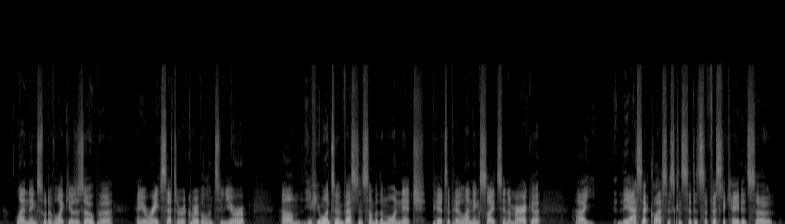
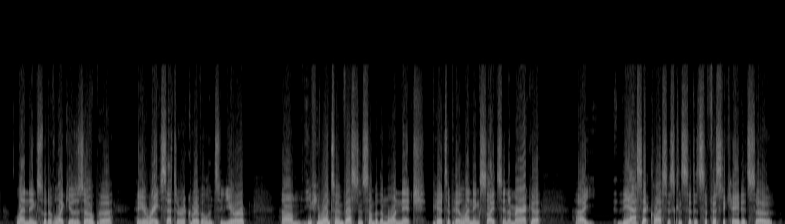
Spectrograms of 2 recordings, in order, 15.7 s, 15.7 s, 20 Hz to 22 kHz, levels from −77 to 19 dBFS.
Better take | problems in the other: first | distortion; slight; 7% of the sound clipped

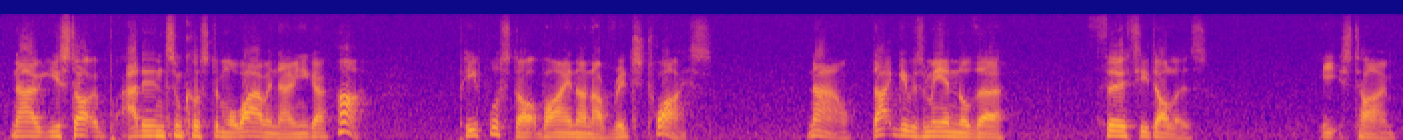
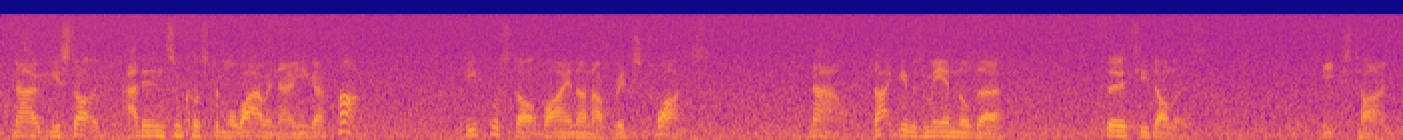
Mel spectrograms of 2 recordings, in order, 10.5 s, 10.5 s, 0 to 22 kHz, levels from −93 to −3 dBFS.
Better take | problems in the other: first | hiss; loud; throughout; 4 dB below the speech; faint in the first

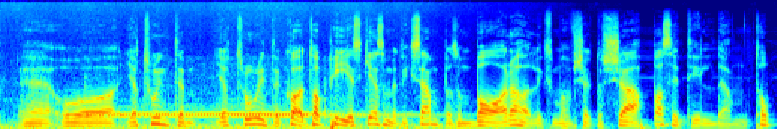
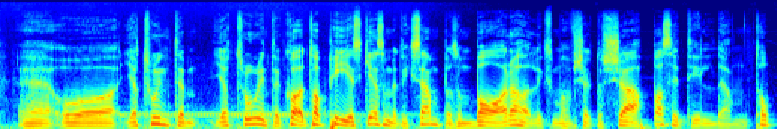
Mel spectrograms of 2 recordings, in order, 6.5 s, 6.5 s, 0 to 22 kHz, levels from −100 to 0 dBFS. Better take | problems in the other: second | alarms or sirens; loud; throughout; 7 dB below the speech; faint in the second

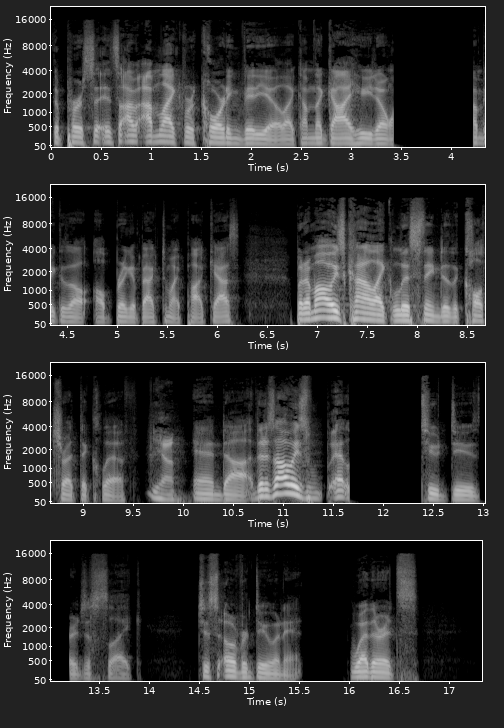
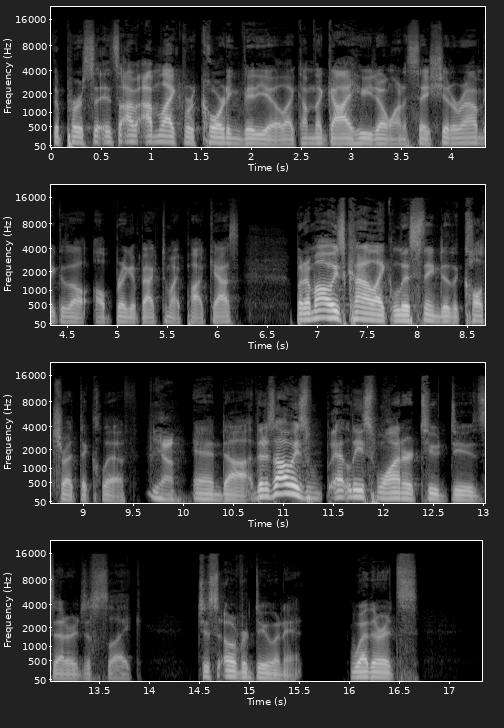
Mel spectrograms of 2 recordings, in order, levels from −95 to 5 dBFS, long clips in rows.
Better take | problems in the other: second | audio cutting out; at 3.5 s for 1 s, at 12 s for 0.5 s and at 13 s

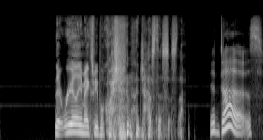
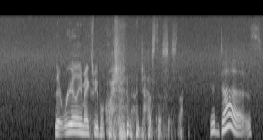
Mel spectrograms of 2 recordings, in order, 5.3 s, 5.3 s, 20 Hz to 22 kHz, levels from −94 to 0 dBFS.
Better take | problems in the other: first | hiss; noticeable; throughout; 15 dB below the speech

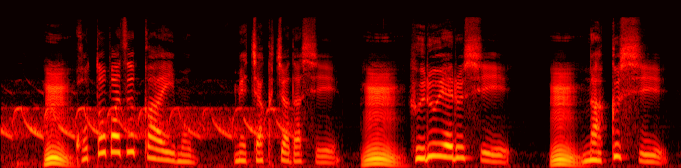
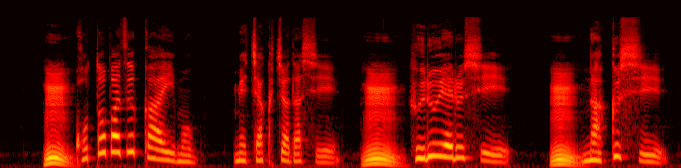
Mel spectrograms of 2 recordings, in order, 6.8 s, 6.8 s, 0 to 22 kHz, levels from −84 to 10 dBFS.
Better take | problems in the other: second | siren; noticeable; until 3 s; peak 9 dB below the speech

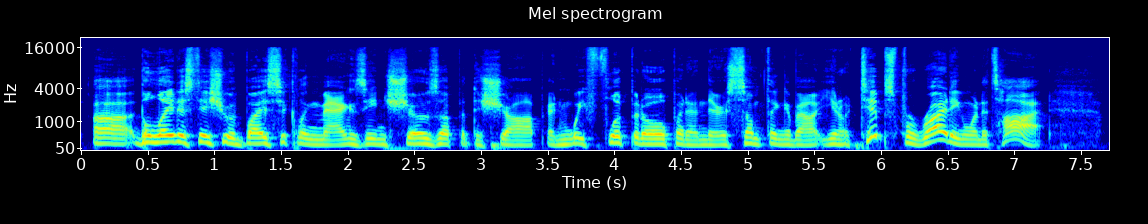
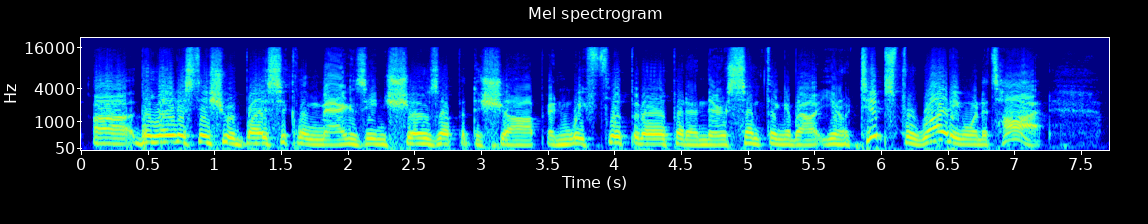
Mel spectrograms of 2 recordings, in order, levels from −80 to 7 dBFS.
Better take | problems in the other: first | distortion; heavy; 28% of the sound clipped

